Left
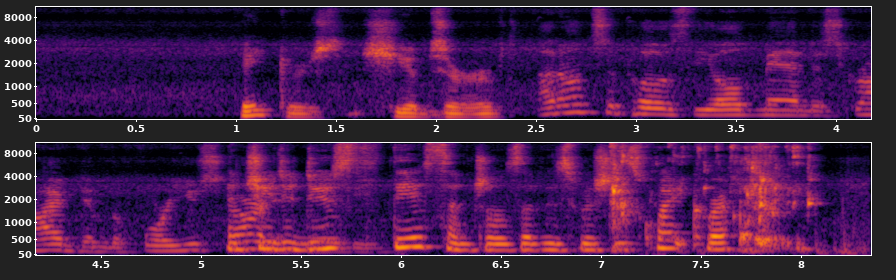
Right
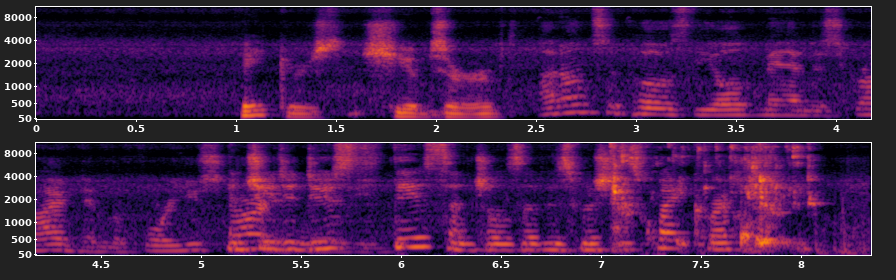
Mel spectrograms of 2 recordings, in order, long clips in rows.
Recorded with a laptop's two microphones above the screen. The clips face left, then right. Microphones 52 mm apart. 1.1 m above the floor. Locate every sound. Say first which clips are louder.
1.0 s a man speaking: left 2 dB; 5° left (ahead or behind), 0.5 m
2.5 s a man speaking: left 4 dB; 60° left (ahead or behind), 1.2 m
5.1 s a woman speaking: left 4 dB; 65° left (ahead or behind), 1.1 m
7.0 s a splash: left 3 dB; 55° left (ahead or behind), 1.7 m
